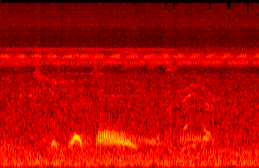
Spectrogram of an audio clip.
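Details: Spotted dove used as a lure, said to keep cooing for two hours, delivering a quick low note and then a longer wavering coo, while a shrill steady insect drone runs throughout.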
